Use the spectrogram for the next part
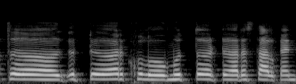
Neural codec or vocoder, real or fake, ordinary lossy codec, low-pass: none; real; none; none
